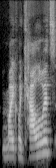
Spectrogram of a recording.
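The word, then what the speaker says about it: Mike Michalowicz: that is definitely something that, and I also, John Maxwell, Mike McAllowitz, is that how you say it?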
